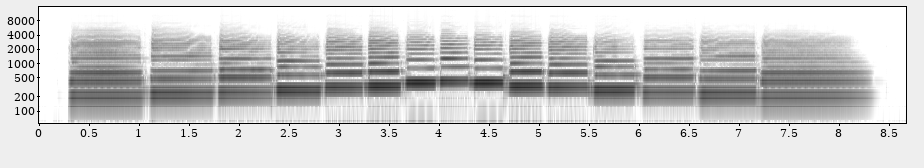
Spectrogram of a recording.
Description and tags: Sax Tenor - A minor - scale-bad-rithm-staccato-minor-harmonic
Part of the Good-sounds dataset of monophonic instrumental sounds.
instrument::sax_tenor
note::A
good-sounds-id::6231
mode::harmonic minor
Intentionally played as an example of scale-bad-rithm-staccato-minor-harmonic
